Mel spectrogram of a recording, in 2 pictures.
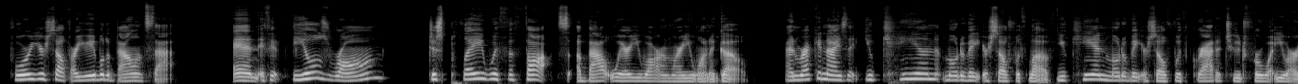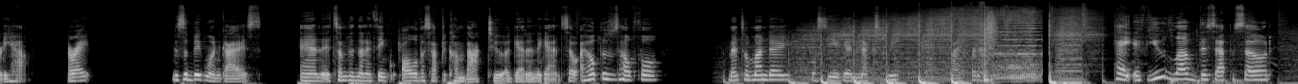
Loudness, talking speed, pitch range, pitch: -22 LUFS, 220 wpm, 170-235 Hz, 210 Hz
